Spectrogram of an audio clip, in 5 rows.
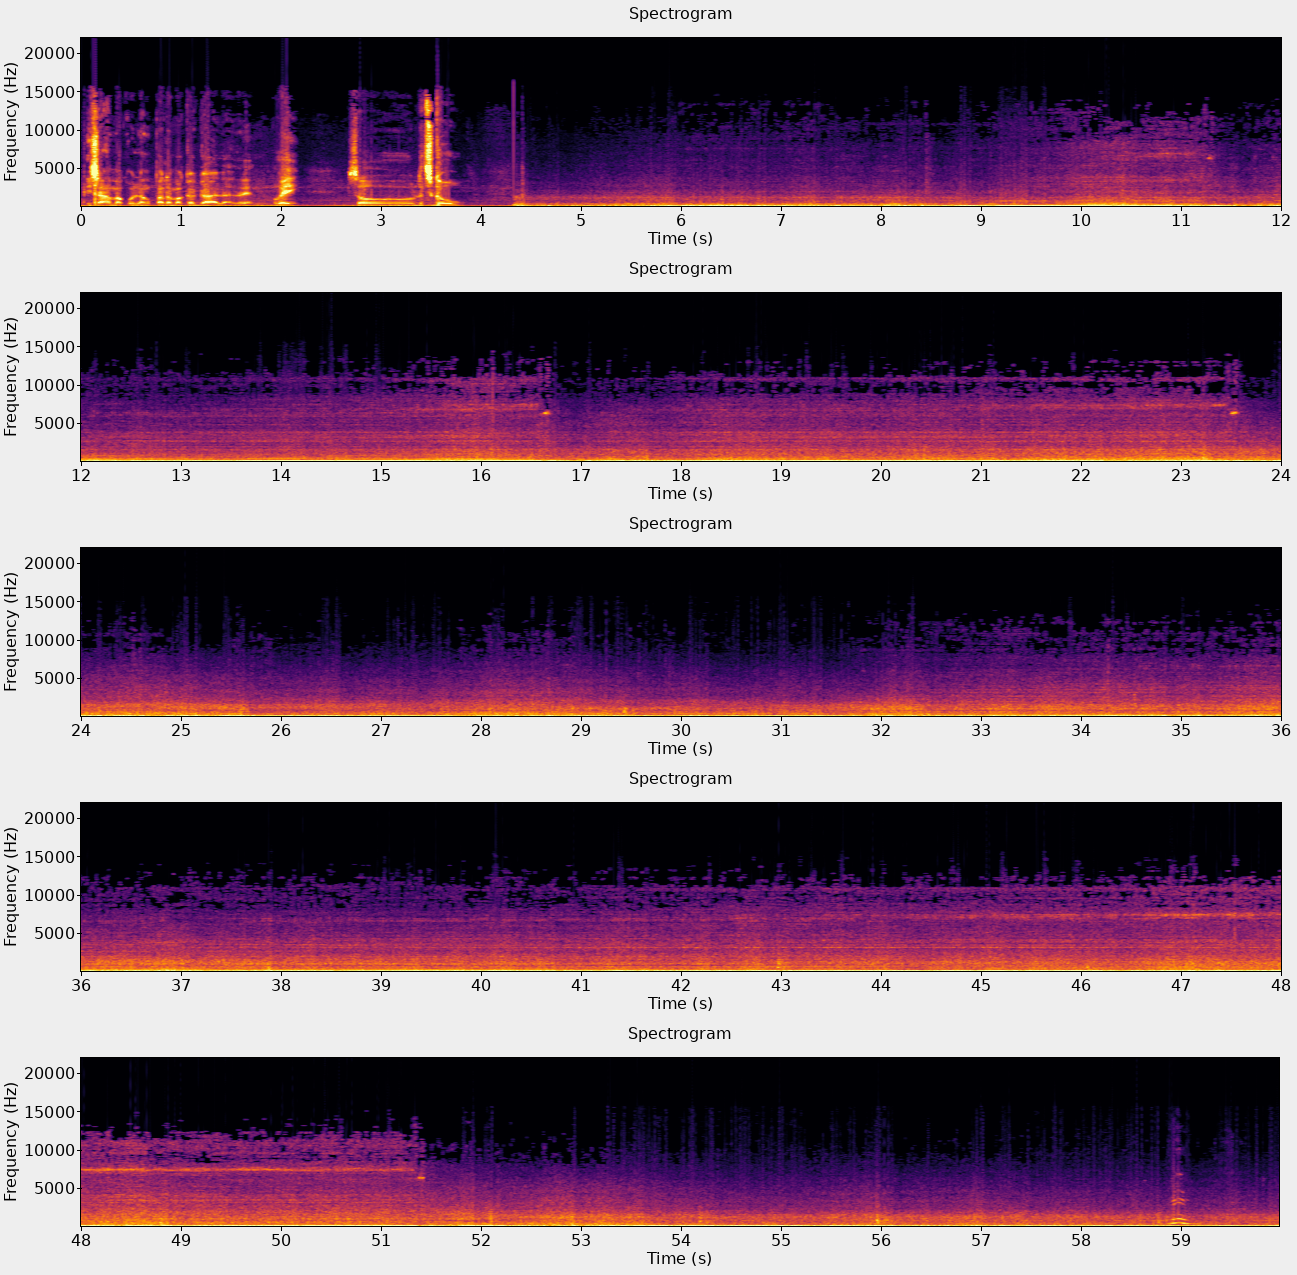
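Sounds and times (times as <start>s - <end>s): car engine at high revs: 0.0s - 59.9s.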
